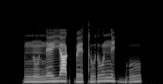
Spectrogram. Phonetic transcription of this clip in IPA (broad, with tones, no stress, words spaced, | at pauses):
nũ˧ne˦ ja˦˨k͡pe˨tu˨˦ ɾu˦ni˦˨ ɡ͡bu˨˦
